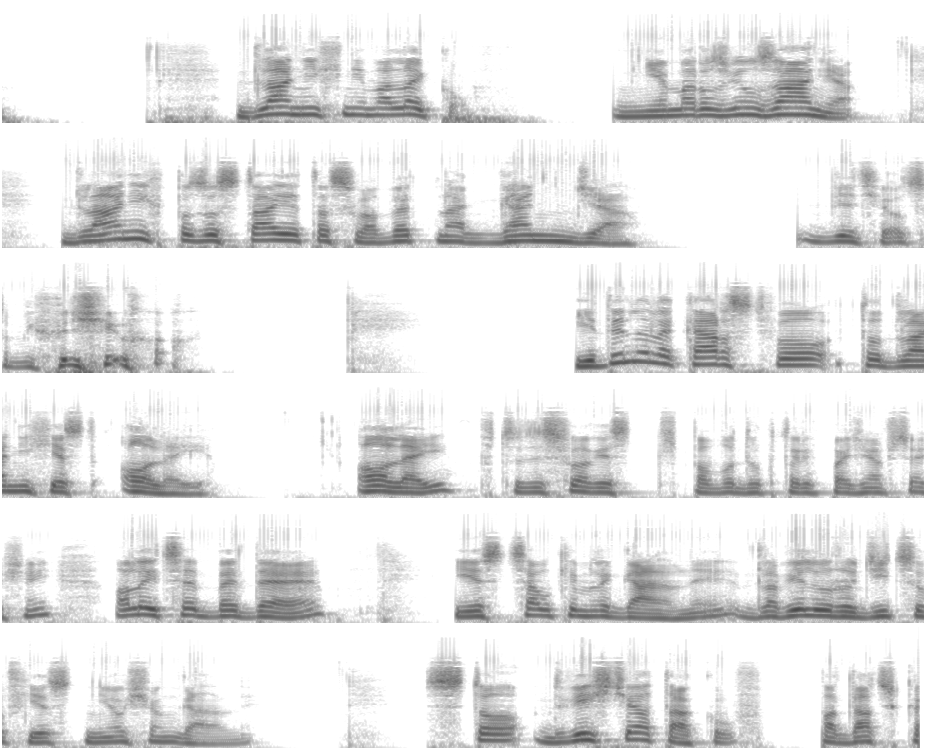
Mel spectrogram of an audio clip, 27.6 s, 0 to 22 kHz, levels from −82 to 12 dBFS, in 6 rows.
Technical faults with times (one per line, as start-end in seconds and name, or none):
0.00-27.64 resampler restarted on every block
